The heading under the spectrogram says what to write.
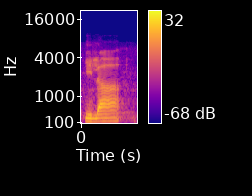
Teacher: حمزہ کو نیچے جھکا کر ادا کریں گے کیونکہ کسرہ ہے، اور لام کے اوپر کھڑی زبر ہے جسے الف المدیہ صغیرہ کا نام دیا جاتا ہے۔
